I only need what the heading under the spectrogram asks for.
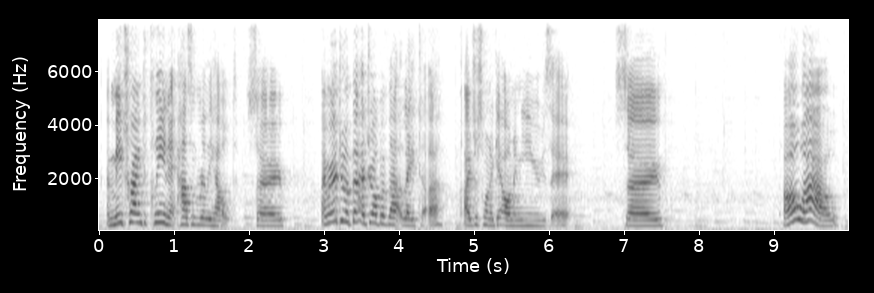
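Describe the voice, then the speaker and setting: Casual beauty vlogger, twenties, high bright voice with a slight croak, rambling and self-deprecating. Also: female voice. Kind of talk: casual makeup review to camera. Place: bedroom with bookshelves, indoors. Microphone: fixed camera at desk.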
